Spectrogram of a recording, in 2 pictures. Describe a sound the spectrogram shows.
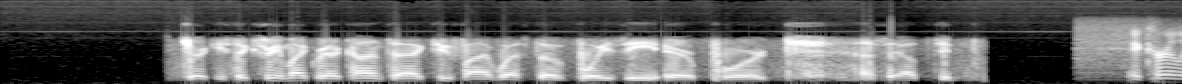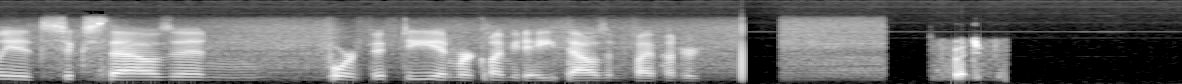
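A man speaks calmly through an aircraft intercom.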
